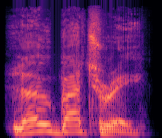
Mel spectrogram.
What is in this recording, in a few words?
Speech Alarms Sub Battery Low, EN GB; World Of Warships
